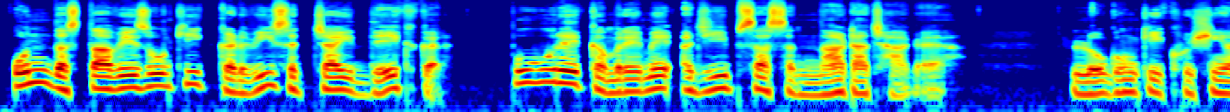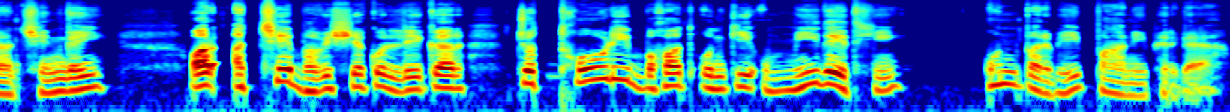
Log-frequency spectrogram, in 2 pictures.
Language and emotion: Hindi, sad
